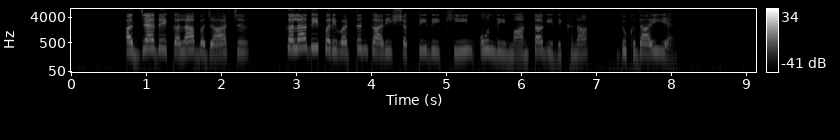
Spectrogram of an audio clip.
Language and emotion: Dogri, sad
